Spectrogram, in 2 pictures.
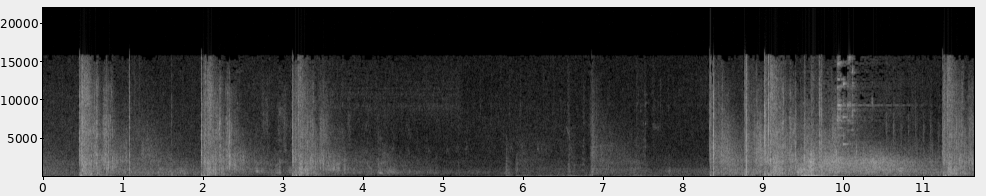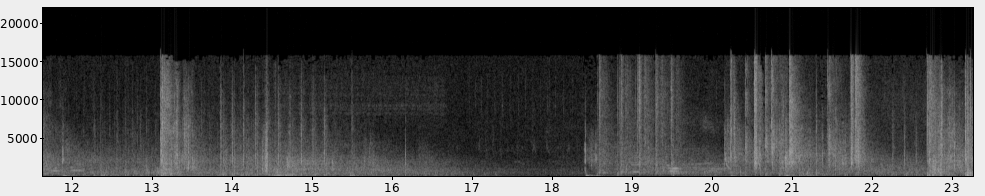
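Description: A heavy machine gun fires in rapid bursts close by.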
